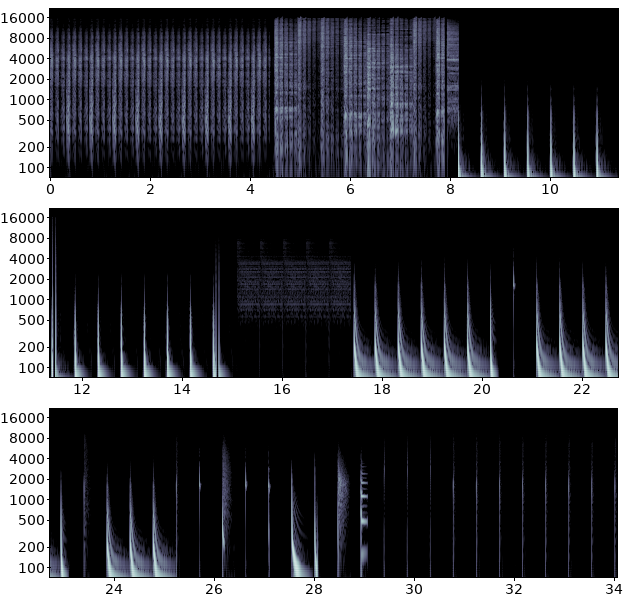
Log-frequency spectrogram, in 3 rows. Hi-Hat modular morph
0:00.0 0:08.2

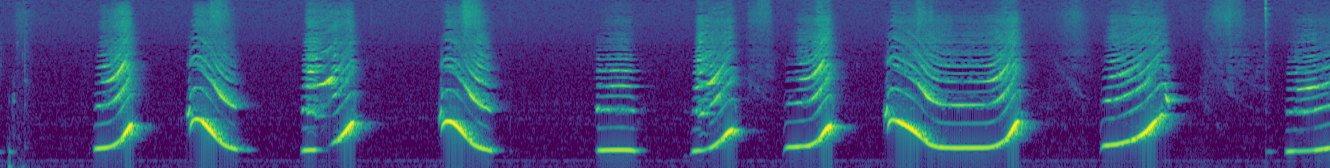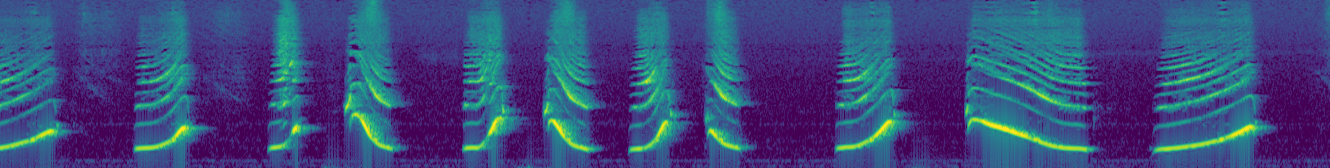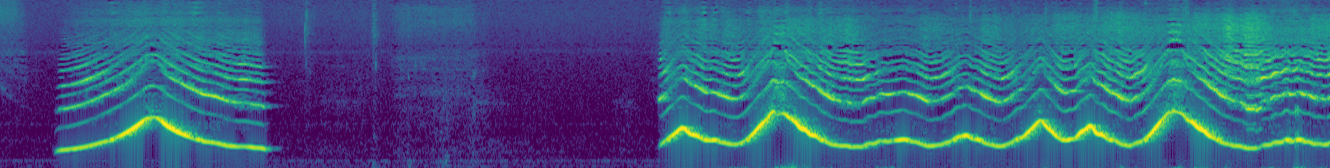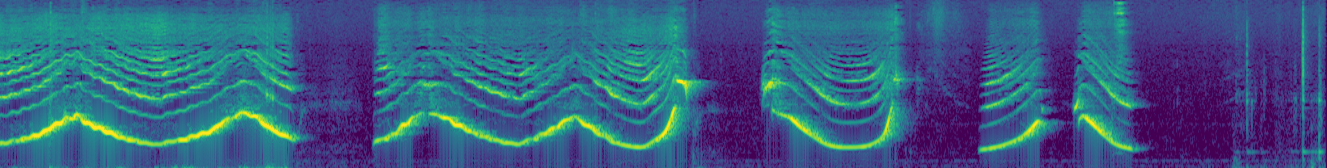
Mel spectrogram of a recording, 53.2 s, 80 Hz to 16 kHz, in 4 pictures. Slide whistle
0:01.0 0:03.8, 0:04.4 0:05.1, 0:06.0 0:17.4, 0:18.0 0:20.8, 0:21.7 0:22.4, 0:26.6 0:29.4, 0:33.2 0:43.0, 0:43.7 0:51.4

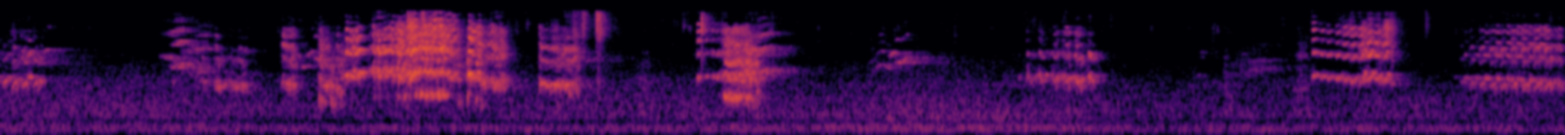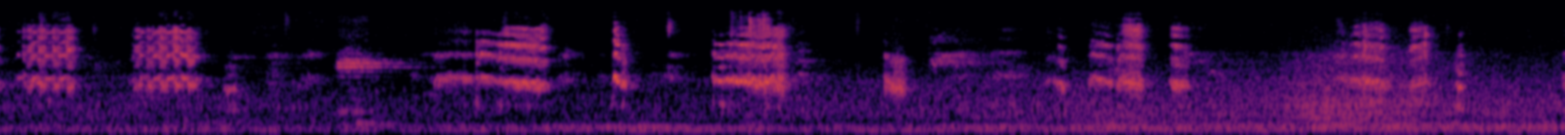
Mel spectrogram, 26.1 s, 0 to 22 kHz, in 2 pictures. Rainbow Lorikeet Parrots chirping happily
0:00.0 0:00.6, 0:01.4 0:05.1, 0:05.8 0:07.7, 0:08.5 0:09.2, 0:10.9 0:15.7, 0:16.6 0:23.2, 0:24.1 0:25.4

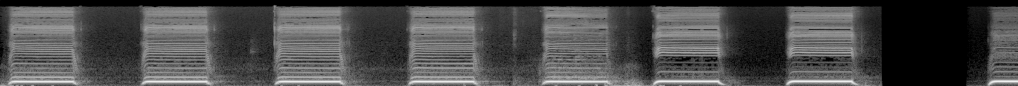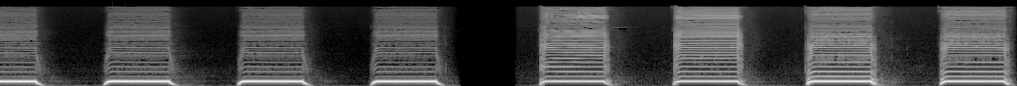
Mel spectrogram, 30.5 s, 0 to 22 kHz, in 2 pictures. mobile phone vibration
0:00.0 0:01.4, 0:02.1 0:03.3, 0:04.1 0:05.3, 0:06.1 0:07.3, 0:08.1 0:09.2, 0:09.8 0:11.0, 0:11.8 0:13.1, 0:14.8 0:16.0, 0:16.8 0:18.0, 0:18.8 0:20.0, 0:20.8 0:22.0, 0:23.4 0:24.5, 0:25.4 0:26.6, 0:27.4 0:28.6, 0:29.4 0:30.5

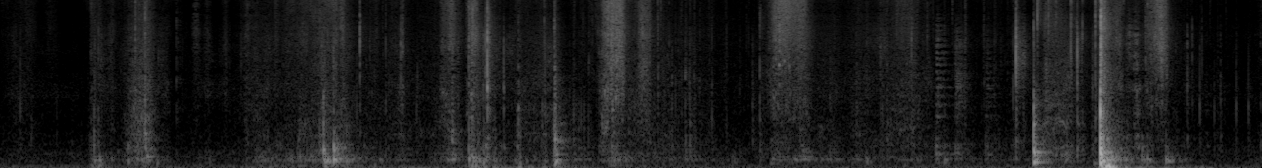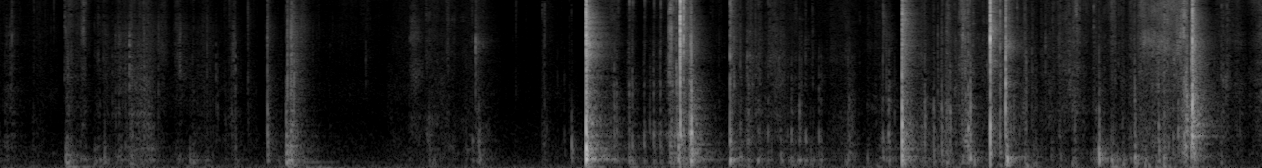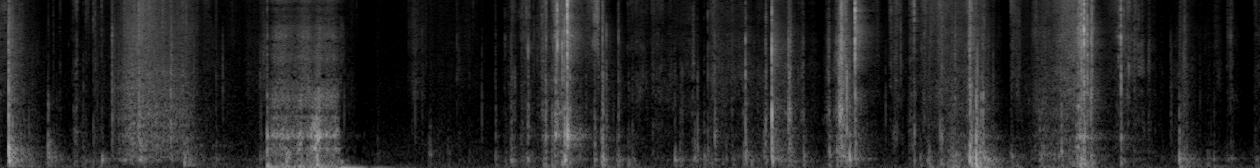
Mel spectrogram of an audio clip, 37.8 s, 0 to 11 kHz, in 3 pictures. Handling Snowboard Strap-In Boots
0:27.9 0:28.8

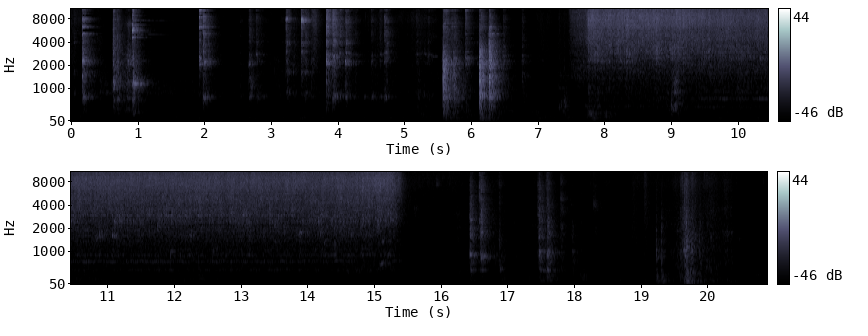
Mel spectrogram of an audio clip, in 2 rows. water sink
0:07.5 0:15.6

